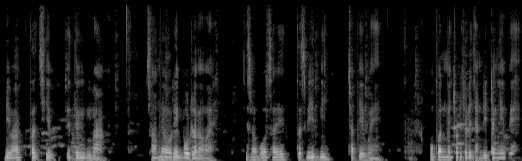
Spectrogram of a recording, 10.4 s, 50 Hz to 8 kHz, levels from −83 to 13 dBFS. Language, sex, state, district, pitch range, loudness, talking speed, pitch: Hindi, male, Chhattisgarh, Bastar, 110-130 Hz, -24 LUFS, 130 wpm, 120 Hz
